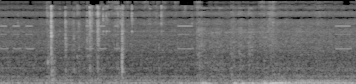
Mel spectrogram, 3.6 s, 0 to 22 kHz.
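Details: 2004 Nissan Maxima after crank-no-start/hard-start repair (connector reinstalled, codes cleared), repeat restart: brief clicks, engine catches almost at once and rises to a steady healthy idle; normal quick start.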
